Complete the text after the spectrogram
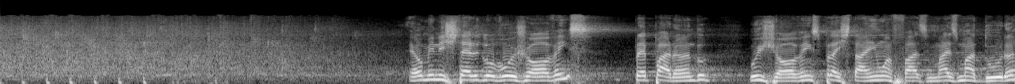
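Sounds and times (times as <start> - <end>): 
audience applause: 0.0 - 3.8
speech: 4.1 - 10.1.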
